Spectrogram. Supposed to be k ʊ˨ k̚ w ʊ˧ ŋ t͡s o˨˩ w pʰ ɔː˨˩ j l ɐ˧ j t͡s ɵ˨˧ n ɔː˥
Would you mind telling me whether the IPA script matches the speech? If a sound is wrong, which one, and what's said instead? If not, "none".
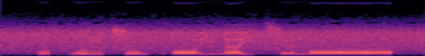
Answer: none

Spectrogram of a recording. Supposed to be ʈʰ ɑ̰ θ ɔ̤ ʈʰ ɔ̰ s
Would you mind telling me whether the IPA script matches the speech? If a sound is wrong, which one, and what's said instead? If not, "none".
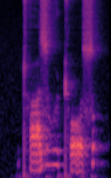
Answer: θ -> z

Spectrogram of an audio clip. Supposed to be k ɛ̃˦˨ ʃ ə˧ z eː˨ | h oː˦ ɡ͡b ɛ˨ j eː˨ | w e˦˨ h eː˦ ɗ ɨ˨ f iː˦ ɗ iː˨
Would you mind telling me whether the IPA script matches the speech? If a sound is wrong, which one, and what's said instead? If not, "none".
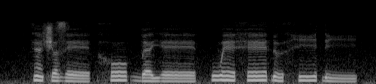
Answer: f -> h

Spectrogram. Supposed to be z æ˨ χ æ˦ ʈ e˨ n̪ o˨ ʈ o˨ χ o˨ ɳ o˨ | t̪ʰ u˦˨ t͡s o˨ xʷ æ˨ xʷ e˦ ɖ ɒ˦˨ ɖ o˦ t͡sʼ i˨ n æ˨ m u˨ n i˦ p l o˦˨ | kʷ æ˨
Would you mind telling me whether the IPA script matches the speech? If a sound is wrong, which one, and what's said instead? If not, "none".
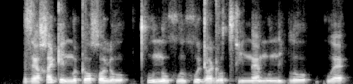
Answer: t͡s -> n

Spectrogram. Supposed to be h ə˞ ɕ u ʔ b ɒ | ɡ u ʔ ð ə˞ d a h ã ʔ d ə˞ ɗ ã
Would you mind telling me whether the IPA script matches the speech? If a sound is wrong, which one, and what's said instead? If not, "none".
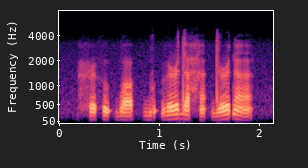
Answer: ɕ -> θ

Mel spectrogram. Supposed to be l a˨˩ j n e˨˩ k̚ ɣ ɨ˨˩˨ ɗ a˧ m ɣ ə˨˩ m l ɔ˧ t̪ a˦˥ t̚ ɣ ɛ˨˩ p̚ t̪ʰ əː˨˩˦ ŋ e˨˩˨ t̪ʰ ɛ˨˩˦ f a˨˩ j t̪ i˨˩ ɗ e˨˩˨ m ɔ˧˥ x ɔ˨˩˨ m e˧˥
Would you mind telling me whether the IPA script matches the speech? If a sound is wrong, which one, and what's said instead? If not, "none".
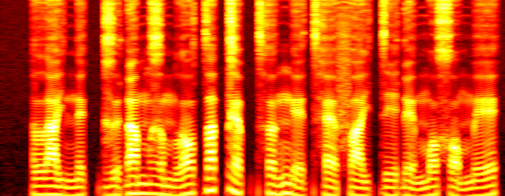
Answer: none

